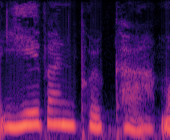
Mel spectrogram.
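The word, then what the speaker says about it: Ievan polkka: 이에반 폴카, 뭐 이에바의 폴카라고도 발음하기도 하는데요.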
